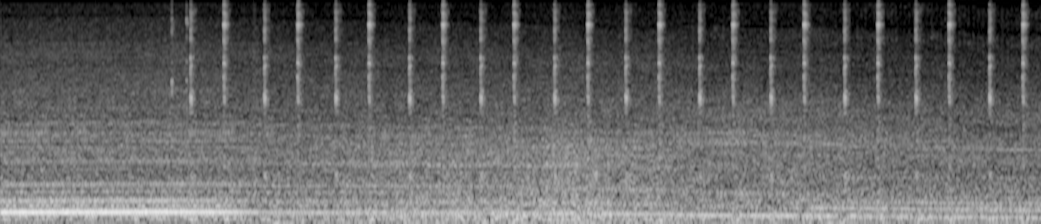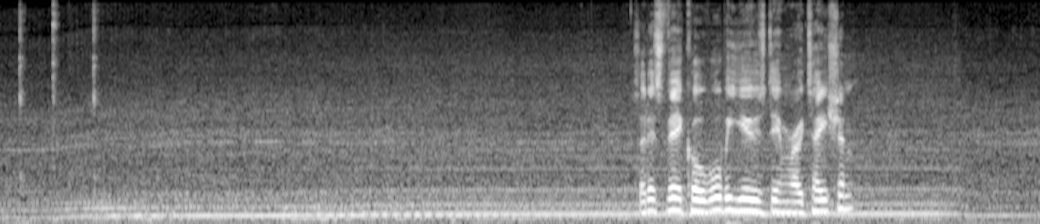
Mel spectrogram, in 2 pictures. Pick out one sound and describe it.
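A truck engine hums steadily, rising in pitch as it speeds up.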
